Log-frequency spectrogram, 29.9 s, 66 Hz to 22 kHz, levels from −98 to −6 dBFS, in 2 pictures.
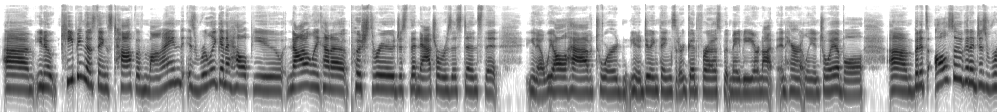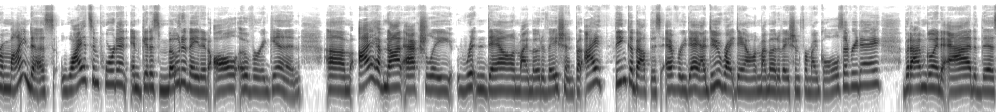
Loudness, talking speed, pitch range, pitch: -22 LUFS, 200 wpm, 200-240 Hz, 215 Hz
